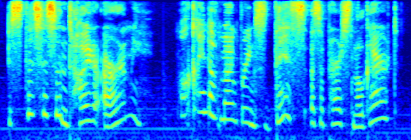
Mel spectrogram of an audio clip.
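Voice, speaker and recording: A man voicing an excitable, curious, kind-hearted young village woman in a fantasy audiobook. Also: very high voice, moderate pace, faint music behind, voice pushed up. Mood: awed curiosity. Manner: wide-eyed, questioning.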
